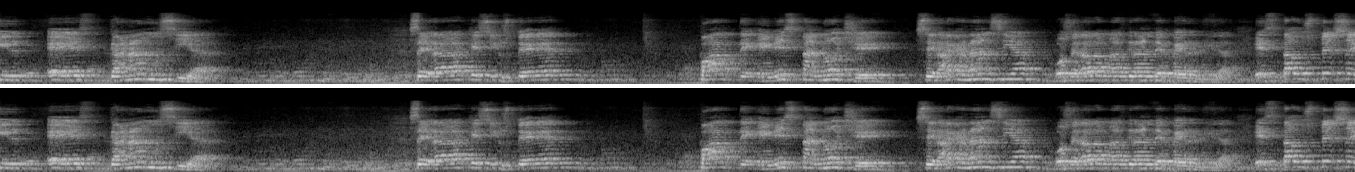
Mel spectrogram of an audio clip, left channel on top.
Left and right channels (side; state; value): both; identical; correlation 1.00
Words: es ganancia. ¿Será que si usted parte en esta noche, será ganancia o será la más grande pérdida? ¿Está usted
